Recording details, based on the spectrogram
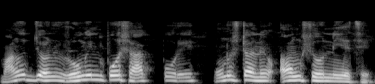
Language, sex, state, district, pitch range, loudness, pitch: Bengali, male, West Bengal, Cooch Behar, 160-200 Hz, -13 LUFS, 175 Hz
